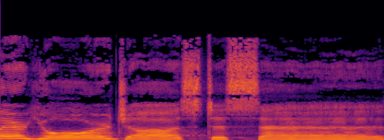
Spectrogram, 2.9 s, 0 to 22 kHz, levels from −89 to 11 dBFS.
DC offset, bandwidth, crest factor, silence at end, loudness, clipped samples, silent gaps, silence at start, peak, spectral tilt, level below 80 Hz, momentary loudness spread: under 0.1%; 17 kHz; 14 dB; 0 s; -17 LUFS; under 0.1%; none; 0 s; -4 dBFS; -3.5 dB/octave; -60 dBFS; 4 LU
